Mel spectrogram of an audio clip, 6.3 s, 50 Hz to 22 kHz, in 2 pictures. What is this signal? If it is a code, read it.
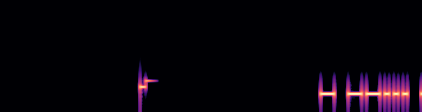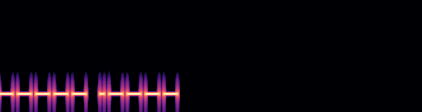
Morse code, heard as a keyed tone, about 34 wpm, 700 Hz. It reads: T701
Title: Numbers - Contest Style - 4-Digit 35wpm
